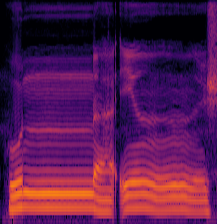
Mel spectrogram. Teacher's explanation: Kita gunnahkan. Di bagian hunnya itu suaranya itu kita tahan. Kita panjangkan sejenak ya. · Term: gunnah musyaddadah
